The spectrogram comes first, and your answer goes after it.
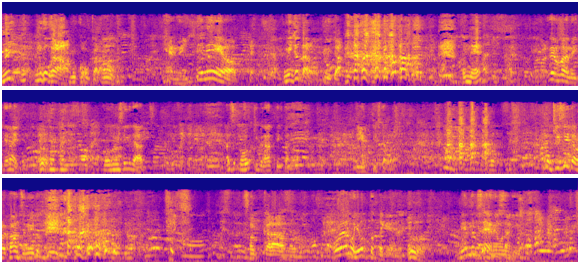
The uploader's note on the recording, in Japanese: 新橋の居酒屋で録りました。新橋の居酒屋はとてもやかましい。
